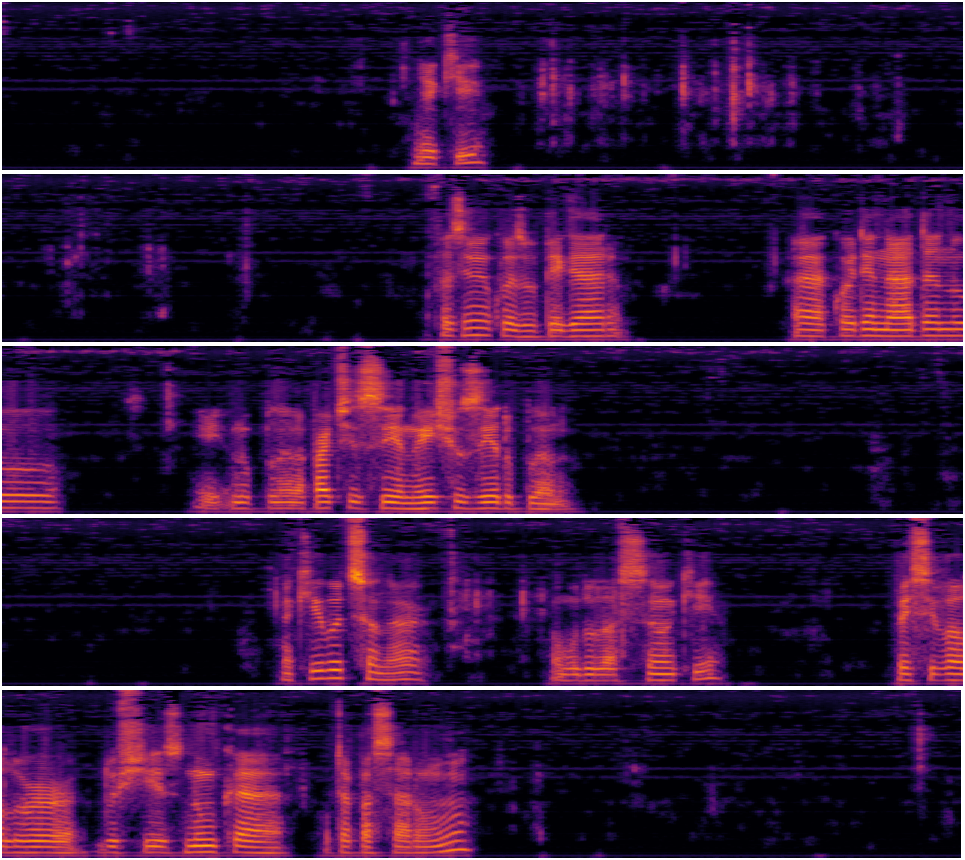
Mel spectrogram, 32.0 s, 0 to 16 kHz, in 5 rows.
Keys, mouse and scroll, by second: 0.1 click, 0.9 click, 2.4 Delete, 3.6-5.9 typing, 6.9 ., 7.6 z, 9.0 BackSpace, 14.1-15.1 drag, 17.7 click, 19.1 click, 21.3 click, 22.4 m, 22.6 o, 22.9 d, 23.4 shift+9, 24.1 Right, 26.7-28.5 typing, 31.9-32.0 drag.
